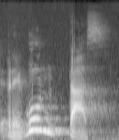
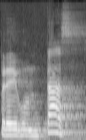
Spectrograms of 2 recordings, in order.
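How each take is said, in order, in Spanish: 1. El acento está en la penúltima sílaba. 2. El acento está en la última sílaba. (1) "Se dice preguntas" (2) "No se dice"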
